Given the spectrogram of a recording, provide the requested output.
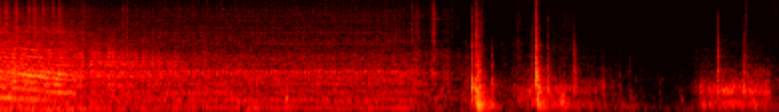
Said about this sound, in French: Machinalement, le paysan gara sa voiture devant l'entrée de la grange. Il coupa le moteur, claqua la porte, qu'il ne ferma pas à clé, et marcha en titubant en direction de l'entrée située sur le côté.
